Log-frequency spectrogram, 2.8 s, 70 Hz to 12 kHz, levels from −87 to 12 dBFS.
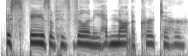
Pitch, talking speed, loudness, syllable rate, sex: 210 Hz, 215 wpm, -18 LUFS, 5.7 syllables/s, female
